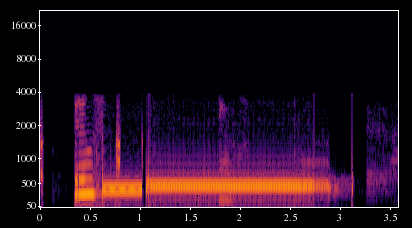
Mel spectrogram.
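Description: A telephone line tone after a dropped call: a short beep gives way to a loud, steady, unbroken tone lasting about two seconds, which then fades out. A single sharp click follows.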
